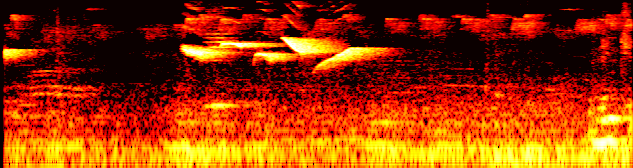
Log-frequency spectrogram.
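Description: A green-winged saltator gives a quick burst of loud, rich whistled phrases, slurring up and down. Faint higher chirps of other birds and a low murmur continue behind.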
